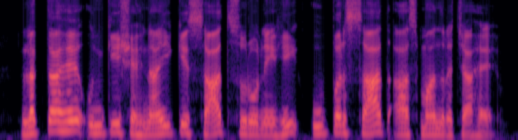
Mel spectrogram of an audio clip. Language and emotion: Hindi, neutral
